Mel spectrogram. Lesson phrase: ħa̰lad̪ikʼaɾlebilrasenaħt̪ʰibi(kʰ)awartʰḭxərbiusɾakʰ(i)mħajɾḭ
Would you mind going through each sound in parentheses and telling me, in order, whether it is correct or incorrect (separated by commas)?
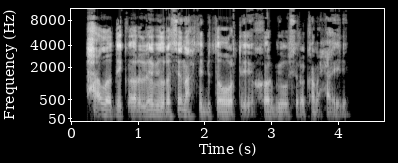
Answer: incorrect, incorrect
